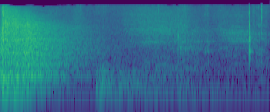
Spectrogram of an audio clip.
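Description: A Bosu balance trainer being handled and set down on a tile floor: a thud at the start that fades over about half a second, then a light tap near the end.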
